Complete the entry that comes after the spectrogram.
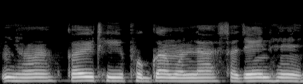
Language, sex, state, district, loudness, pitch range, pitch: Chhattisgarhi, male, Chhattisgarh, Jashpur, -17 LUFS, 155-165 Hz, 160 Hz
